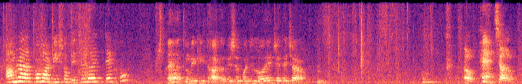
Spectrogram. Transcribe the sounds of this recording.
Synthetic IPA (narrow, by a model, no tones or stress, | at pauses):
amɾat̪omaɾbiʃobed͡ʒ̪iloed̪ɛkʰo | hɛ̃t̪umikid̪ʱakabiʃebod̪iloed͡ʒeʈʰet͡ɕʰao | o | ohɛ̃t͡ɕʰalo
